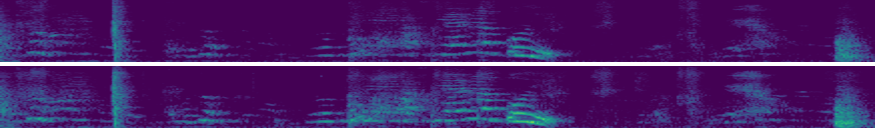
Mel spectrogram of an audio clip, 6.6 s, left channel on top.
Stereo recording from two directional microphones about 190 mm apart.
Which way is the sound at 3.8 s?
40° right (ahead or behind).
